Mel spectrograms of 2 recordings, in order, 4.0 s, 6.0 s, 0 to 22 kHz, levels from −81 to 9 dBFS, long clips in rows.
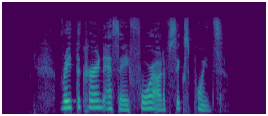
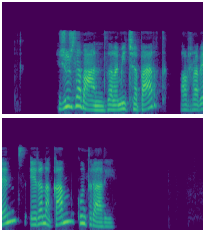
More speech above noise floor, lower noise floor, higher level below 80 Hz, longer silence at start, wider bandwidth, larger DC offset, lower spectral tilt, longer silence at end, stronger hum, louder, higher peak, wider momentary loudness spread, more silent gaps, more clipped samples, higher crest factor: second, 53 dB vs 73 dB; second, -82 dBFS vs -90 dBFS; second, -72 dBFS vs -62 dBFS; second, 0.6 s vs 0.85 s; first, 13 kHz vs 8 kHz; neither; about the same, -4.5 dB/octave vs -3.5 dB/octave; second, 0.65 s vs 1.35 s; neither; second, -30 LUFS vs -16 LUFS; second, -12 dBFS vs -2 dBFS; about the same, 13 LU vs 12 LU; neither; neither; about the same, 20 dB vs 18 dB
